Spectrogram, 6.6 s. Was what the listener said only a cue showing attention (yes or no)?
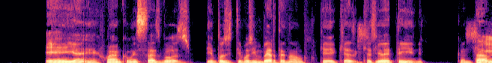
no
